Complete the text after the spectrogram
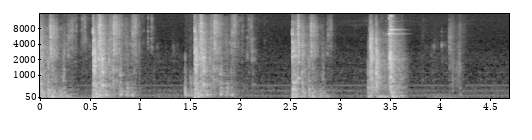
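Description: A pickaxe strikes a stone block with repeated knocks.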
